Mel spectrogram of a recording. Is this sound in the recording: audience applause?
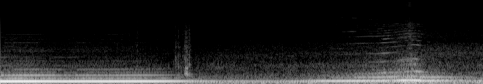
no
